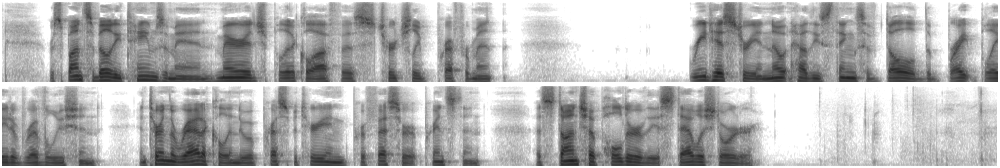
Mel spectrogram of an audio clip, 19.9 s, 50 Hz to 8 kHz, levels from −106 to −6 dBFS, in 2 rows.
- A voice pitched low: Yes, low, 105 Hz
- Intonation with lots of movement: No, average, 3.6 semitones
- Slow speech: Yes, slow, 120 wpm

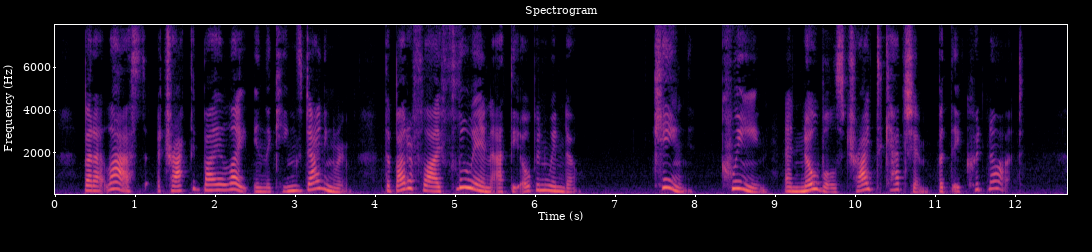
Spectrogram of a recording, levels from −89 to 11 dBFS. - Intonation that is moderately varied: No, wide, 6.2 semitones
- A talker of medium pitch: No, high, 230 Hz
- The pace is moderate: Yes, average, 150 wpm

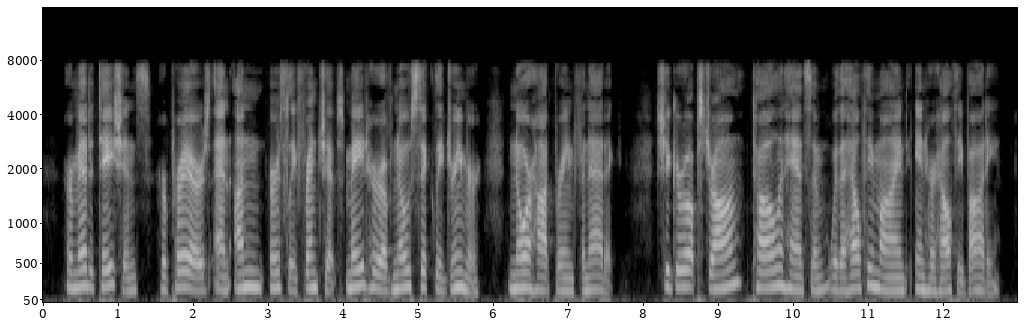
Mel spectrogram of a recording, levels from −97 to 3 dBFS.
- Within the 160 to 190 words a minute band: No, average, 150 wpm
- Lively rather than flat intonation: No, average, 3.3 semitones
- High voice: No, medium, 180 Hz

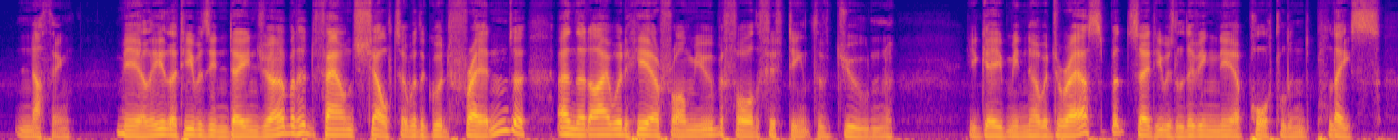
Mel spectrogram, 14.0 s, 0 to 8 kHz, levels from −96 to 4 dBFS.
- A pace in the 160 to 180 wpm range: Yes, average, 170 wpm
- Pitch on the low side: Yes, low, 110 Hz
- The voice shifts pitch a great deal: No, average, 3.3 semitones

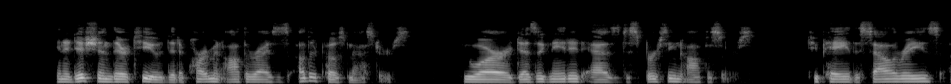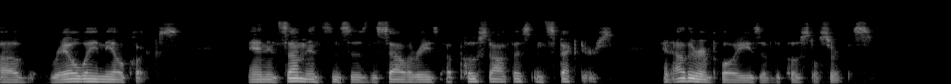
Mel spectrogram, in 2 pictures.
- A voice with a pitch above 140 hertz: No, low, 115 Hz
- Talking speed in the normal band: No, slow, 120 wpm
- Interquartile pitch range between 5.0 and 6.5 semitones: No, average, 2.8 semitones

